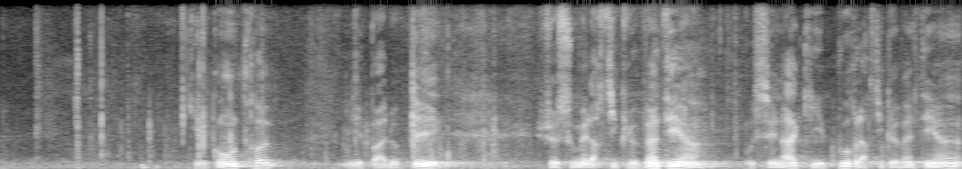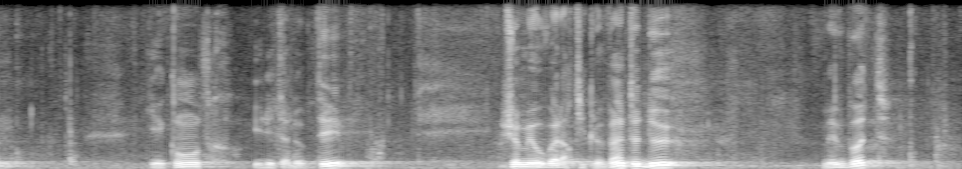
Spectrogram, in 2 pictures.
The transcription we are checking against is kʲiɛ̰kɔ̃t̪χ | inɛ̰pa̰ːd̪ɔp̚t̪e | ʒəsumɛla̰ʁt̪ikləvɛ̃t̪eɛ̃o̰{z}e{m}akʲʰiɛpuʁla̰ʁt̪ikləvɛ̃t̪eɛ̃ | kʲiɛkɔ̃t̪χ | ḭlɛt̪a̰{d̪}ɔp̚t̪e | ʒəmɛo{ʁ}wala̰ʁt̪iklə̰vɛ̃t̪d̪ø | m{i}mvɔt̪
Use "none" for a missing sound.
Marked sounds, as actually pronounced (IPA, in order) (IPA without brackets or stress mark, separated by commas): s, n, d̪, v, ɛ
